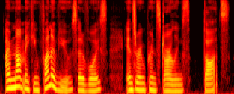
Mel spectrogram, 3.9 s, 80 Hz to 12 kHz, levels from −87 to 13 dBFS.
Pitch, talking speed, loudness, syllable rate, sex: 210 Hz, 215 wpm, -19 LUFS, 6.2 syllables/s, female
